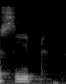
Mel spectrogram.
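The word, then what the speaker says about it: Seibt: उनका नाम है रिचर्ड सीट सीट बोलते हैं स्पेलिंग है इनकी एसई आई बीटी एसई आई बीटी ठीक है यहां बी साइलेंट है सीट बोल देते हैं या सी सी बता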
